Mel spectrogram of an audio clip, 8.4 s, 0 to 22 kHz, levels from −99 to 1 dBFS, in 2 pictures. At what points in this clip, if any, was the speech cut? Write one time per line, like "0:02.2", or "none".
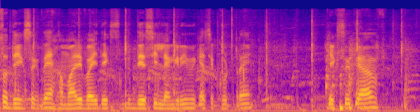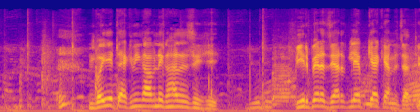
0:07.0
